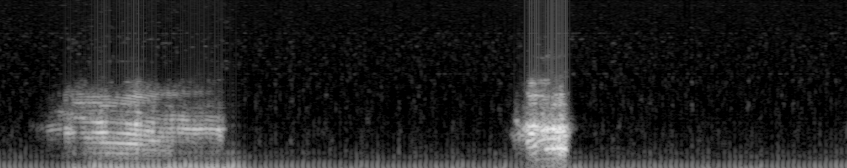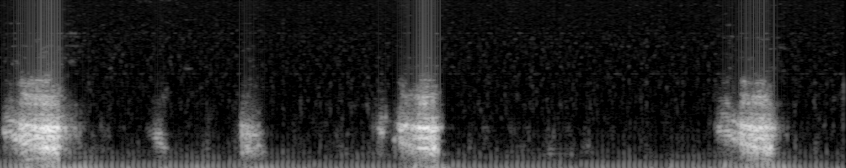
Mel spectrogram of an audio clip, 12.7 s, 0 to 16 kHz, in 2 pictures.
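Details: Red deer stag of the Carpathians roaring in the Bucovina mountains, rut of late September 2022 (boncănit): a long, drawn-out hoarse roar, then short, deep, explosive grunts about every two to three seconds.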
